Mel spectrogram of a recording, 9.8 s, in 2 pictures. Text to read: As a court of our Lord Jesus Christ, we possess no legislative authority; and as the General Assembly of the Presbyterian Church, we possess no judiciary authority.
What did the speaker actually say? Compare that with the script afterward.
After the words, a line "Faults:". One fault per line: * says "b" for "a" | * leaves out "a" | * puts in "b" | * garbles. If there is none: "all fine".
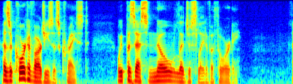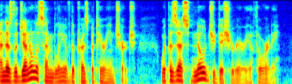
As a court of our Jesus Christ, we possess no legislative authority; and as the General Assembly of the Presbyterian Church, we possess no judiciary authority.
Faults:
* leaves out "Lord"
